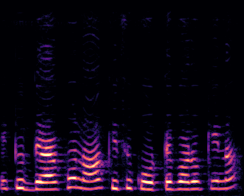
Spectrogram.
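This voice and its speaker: Woman as a high-voiced, soothing cartoon mother. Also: little pitch movement, a little fast, fairly bright tone. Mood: concerned. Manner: reassuring, coaxing. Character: patient, soothing mother of a young boy. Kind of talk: cartoon voice acting. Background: background music.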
